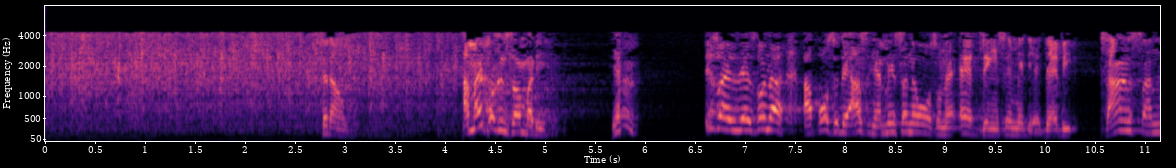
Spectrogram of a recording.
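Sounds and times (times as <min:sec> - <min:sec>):
audience clapping: 0:00.0 - 0:05.2
speech: 0:02.8 - 0:03.3, 0:04.2 - 0:06.0, 0:06.6 - 0:11.1.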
